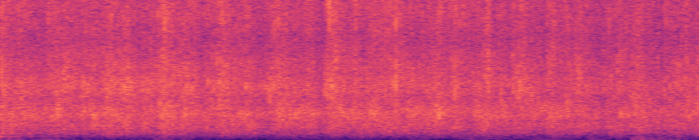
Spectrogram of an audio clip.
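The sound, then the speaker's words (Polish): A crowd applauds steadily to bring actor Tomasz Kot and musician Marcin Masecki onto the stage, a dense wash of many hands clapping at once, fairly loud and sustained throughout without any speech. “Nadal ich nie widzę, może oklaski pomogą, więc.”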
